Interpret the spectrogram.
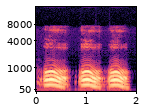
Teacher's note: कंठोष्ठ जिसका उच्चारण कंठ और ओठ दोनों से होता है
